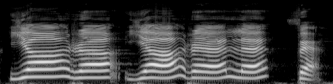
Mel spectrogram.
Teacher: अंतस्थित व्यंजनों में जिह्वा मुख के किसी भी भाग को पूरी तरह से स्पर्श नहीं करती है। जब इन्हें बोलेंगे तो वहां पर हमारी जीभ स्पर्श नहीं करेगी।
